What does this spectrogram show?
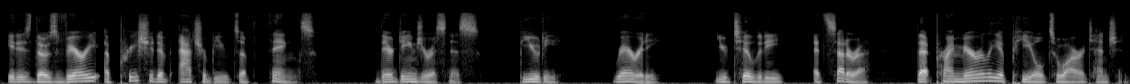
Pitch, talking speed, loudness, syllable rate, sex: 110 Hz, 105 wpm, -24 LUFS, 5.2 syllables/s, male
